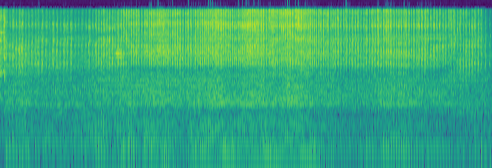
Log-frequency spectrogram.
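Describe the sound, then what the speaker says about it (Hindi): A TVS Apache motorcycle engine with an abnormal noise after servicing runs close by, a loud, steady mechanical clatter and rough drone continuing throughout, without any speech. "एग्जॉस्ट से साउंड ज़्यादा इंजन का आवाज़ है।"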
